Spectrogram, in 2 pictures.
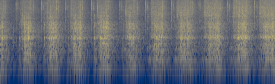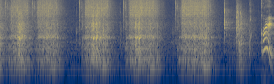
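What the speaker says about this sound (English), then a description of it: "you just want to use the pulse button on your food processor" Food processor pulsing butter, flour and ice water into galette dough: a run of short, regular motor bursts about once a second, each a loud whirring chop, with brief gaps between.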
